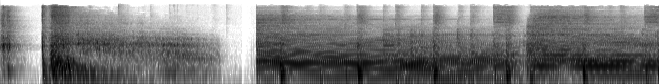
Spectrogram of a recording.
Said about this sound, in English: I need more noise on my gunshot.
